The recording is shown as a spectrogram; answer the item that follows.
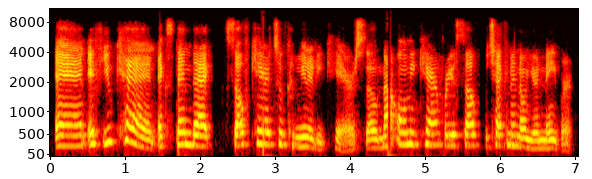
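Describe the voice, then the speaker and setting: A woman's voice: fairly high pitch, expressive, normal speed, a bit bright, poor audio. A woman in her twenties giving a webinar presentation over slides, earnest and full of filler ums. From Georgia, US. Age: 20s.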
